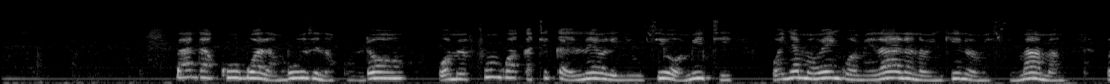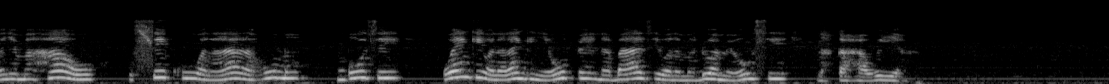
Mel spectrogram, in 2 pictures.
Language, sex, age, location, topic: Swahili, female, 36-49, Dar es Salaam, agriculture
